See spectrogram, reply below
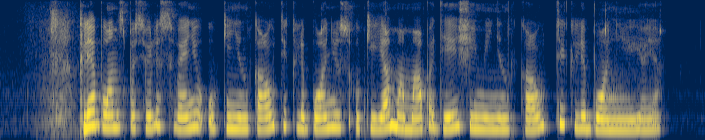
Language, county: Lithuanian, Vilnius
